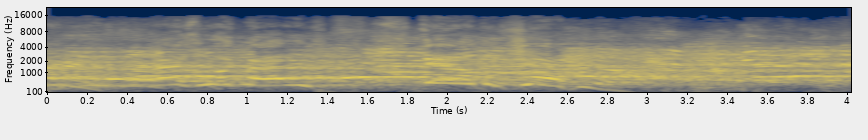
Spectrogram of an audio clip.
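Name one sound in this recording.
A man yells loudly up close.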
